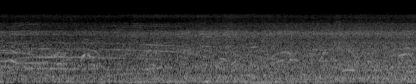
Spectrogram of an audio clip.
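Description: Ocean surf breaking over rocks at the shoreline: a steady rush of waves, with faint voices of people on the beach scattered through it.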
